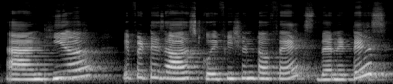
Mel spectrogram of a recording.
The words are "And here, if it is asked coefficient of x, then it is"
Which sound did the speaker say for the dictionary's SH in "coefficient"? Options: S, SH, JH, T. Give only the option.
SH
